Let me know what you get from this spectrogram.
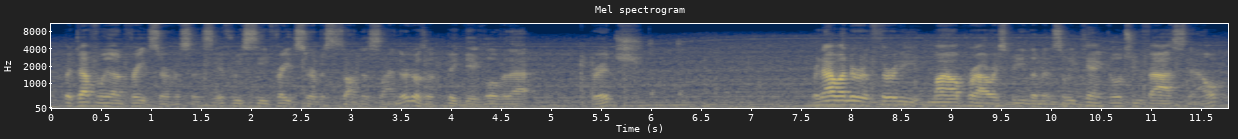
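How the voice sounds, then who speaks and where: A man with a mid-pitched voice narrates a game in a casual, explanatory way. He thinks aloud as he plays. A clear layer of ambient noise and rumble sits behind his voice. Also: fairly quick. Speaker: gaming video creator narrating train simulator play. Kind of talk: casual gameplay commentary.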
